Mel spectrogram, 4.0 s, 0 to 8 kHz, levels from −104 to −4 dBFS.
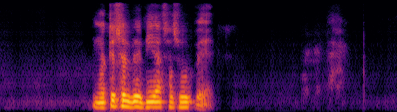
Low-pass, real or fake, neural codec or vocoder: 7.2 kHz; fake; codec, 16 kHz, 2 kbps, FreqCodec, smaller model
